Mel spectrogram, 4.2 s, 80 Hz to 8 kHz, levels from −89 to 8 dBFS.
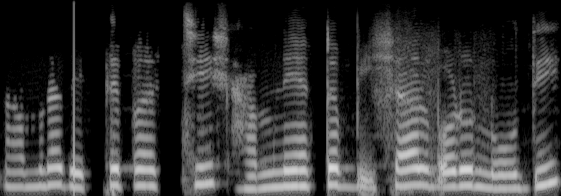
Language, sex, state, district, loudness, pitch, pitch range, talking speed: Bengali, female, West Bengal, North 24 Parganas, -18 LUFS, 235 Hz, 220-245 Hz, 115 wpm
